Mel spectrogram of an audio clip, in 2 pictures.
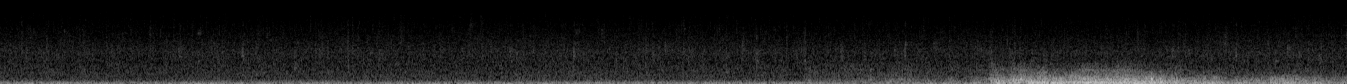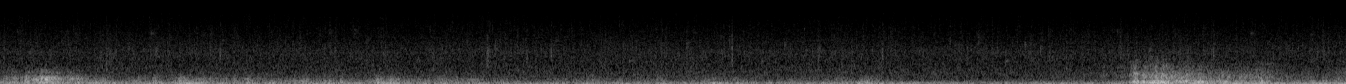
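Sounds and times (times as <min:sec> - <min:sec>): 
thunder: 0:08.6 - 0:16.6, 0:24.6 - 0:26.9.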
